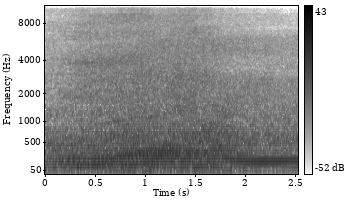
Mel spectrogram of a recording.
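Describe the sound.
A car accelerates away on a road. Its loud engine drone climbs in pitch and then settles into a steady, level hum.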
